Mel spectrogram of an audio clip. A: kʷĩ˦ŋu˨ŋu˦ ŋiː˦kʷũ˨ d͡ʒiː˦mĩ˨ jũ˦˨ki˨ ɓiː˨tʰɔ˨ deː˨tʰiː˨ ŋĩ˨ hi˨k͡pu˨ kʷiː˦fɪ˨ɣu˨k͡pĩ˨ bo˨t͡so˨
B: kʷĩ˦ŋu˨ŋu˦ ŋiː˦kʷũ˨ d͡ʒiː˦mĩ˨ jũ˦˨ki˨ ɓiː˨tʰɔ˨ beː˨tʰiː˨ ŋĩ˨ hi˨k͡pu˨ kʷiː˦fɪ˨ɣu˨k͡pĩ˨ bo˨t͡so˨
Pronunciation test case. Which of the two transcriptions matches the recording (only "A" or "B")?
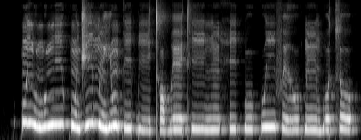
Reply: B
